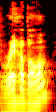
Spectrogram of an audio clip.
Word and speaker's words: Rehoboam: right I say Rio Bravo that's how it's pronounced in the Bible it tells you exactly how to say it's Rehoboam but they say it differently in the show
